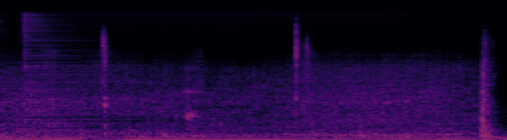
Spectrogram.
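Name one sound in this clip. A car engine rumbles low and steady inside the cabin.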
